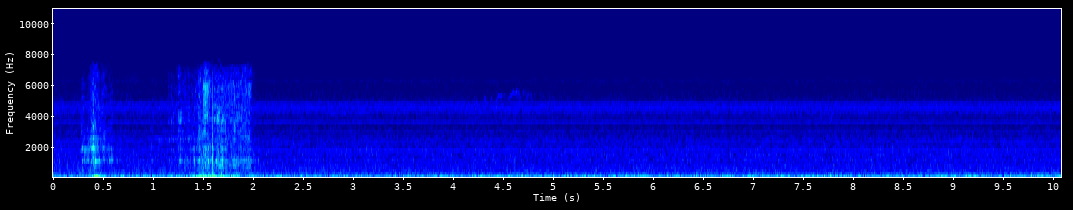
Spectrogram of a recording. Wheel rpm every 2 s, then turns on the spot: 20, 0, 0, 0, 0.
none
